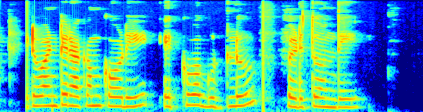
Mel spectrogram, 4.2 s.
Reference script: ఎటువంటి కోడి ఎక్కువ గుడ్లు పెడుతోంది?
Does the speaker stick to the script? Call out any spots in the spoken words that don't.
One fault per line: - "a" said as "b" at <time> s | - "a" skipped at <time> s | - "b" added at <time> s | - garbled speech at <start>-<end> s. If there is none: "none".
- "రకం" added at 0.7 s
